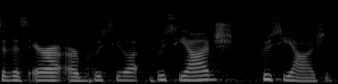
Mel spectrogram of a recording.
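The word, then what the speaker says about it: bousillage: Bucilage is how they say it.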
